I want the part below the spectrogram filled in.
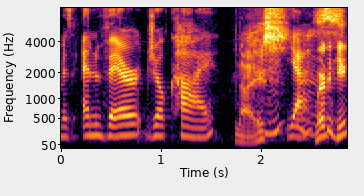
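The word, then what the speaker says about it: Enver Gjokaj: His name is Enver Jokai.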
